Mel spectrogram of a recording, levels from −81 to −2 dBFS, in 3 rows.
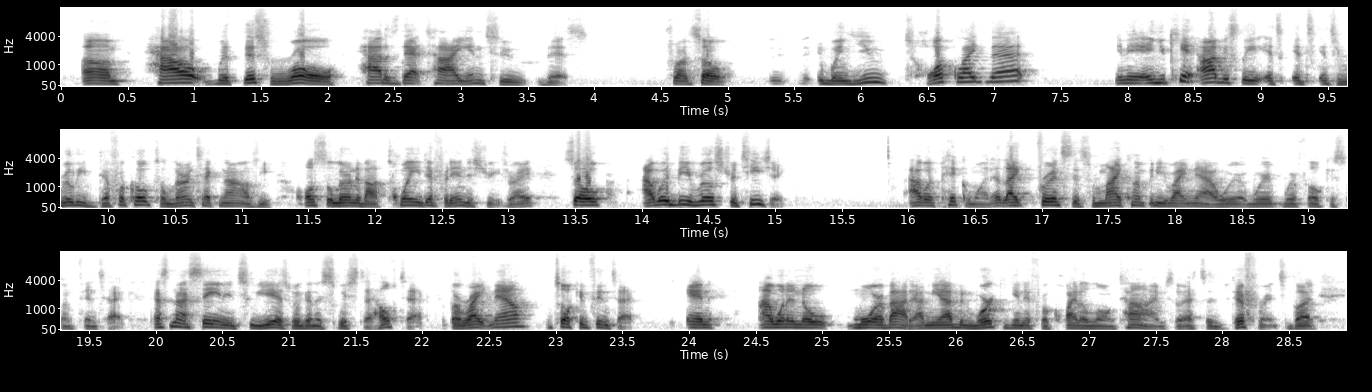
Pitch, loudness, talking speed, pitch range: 130 Hz, -20 LUFS, 220 wpm, 115-145 Hz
